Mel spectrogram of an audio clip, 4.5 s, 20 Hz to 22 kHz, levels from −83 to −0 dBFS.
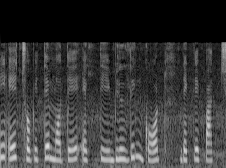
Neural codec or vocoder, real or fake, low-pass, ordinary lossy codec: codec, 16 kHz, 16 kbps, FunCodec, trained on LibriTTS, 50 frames a second; fake; none; none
